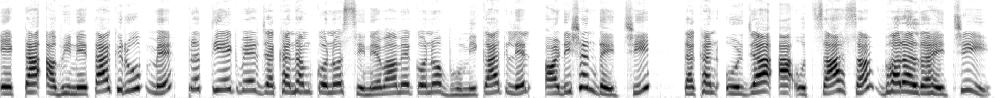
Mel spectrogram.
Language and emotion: Maithili, happy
